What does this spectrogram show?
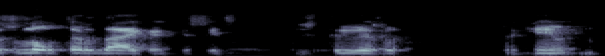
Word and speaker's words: Sloterdijk: Si pronuncia Sloterdijk anche se si scrive, perché non è un tedesco, non di origine tedesca.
